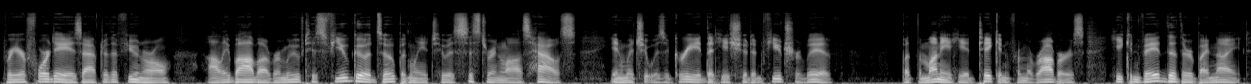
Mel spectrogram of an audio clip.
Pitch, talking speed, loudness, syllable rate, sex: 105 Hz, 215 wpm, -19 LUFS, 5.8 syllables/s, male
